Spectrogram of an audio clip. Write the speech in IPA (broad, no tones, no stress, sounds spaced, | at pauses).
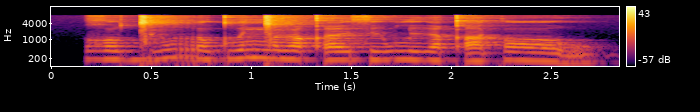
ʁʷ ɪ w ɡ͡ǀ ɨ w r ɔ tʷ ɛ ŋ͡ǀ ɵː qʼ ɨː s ɨ w l ɨː qʼ a k ɔː w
